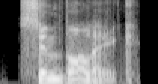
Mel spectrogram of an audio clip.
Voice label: "symbolic", British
